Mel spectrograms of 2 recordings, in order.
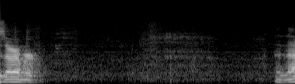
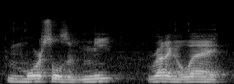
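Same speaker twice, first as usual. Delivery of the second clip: ordinary talk, nothing marked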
